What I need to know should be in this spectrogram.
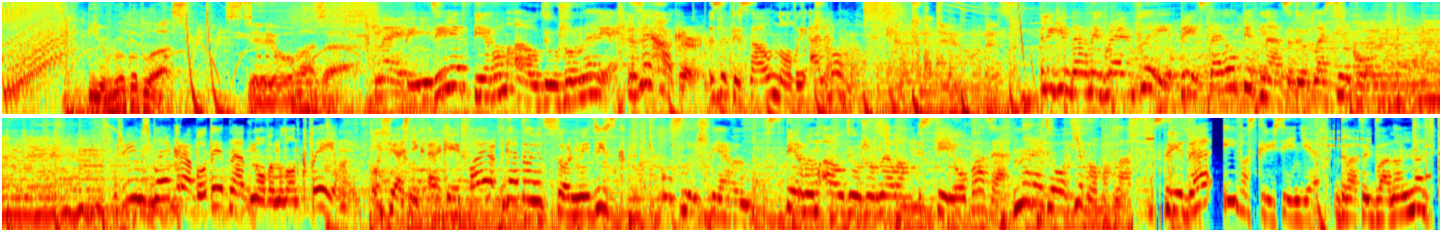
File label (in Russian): Анонс Trailer; STEREOBAZA #144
